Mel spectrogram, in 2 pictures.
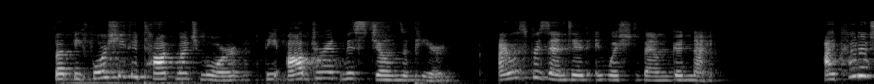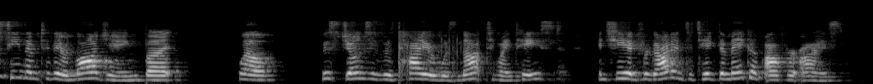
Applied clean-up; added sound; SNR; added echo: neural mask model DeepFilterNet 3.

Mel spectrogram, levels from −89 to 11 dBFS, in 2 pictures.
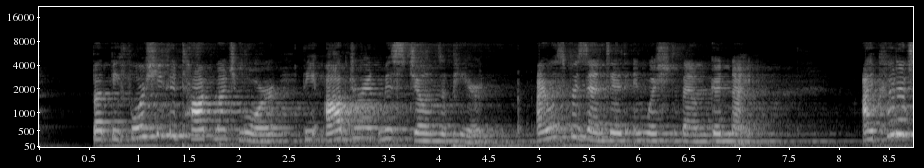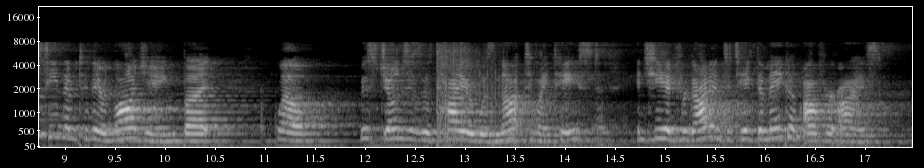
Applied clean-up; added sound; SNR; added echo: none; Gunshot, gunfire; 14 dB; reverberation time 2.7 s.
